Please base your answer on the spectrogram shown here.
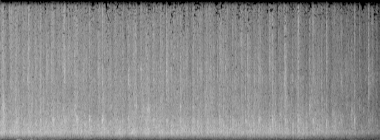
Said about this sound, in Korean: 우리 뜨거운 박수로 한번 환영해 주십시오.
